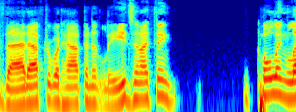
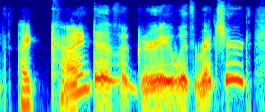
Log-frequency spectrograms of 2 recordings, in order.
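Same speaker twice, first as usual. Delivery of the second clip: high, soft, grudging, through clenched teeth. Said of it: "I kinda say this through clenched teeth".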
